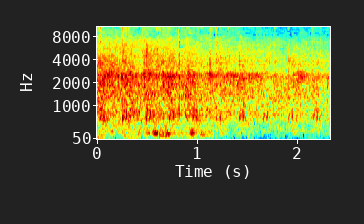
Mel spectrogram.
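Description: Studio audience applauding: steady clapping that eases off slightly toward the end.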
